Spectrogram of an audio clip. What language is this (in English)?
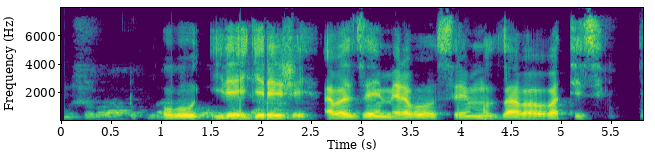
Kinyarwanda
